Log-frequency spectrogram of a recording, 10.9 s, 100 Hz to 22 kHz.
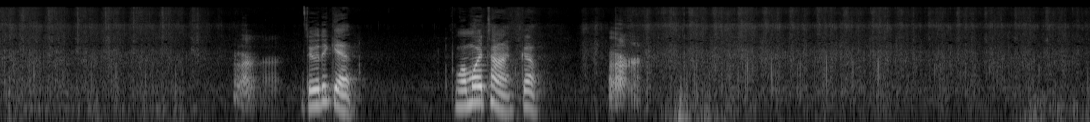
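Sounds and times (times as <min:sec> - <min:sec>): parrot wings flapping: 0:00.0 - 0:02.5, 0:05.8 - 0:10.9.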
